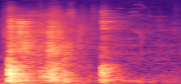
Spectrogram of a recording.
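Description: A chair rattles and creaks in two short bursts as someone sits back down properly in it, picked up by a sensitive microphone, the second jolt briefer, then fading into quiet room tone. No one speaks.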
